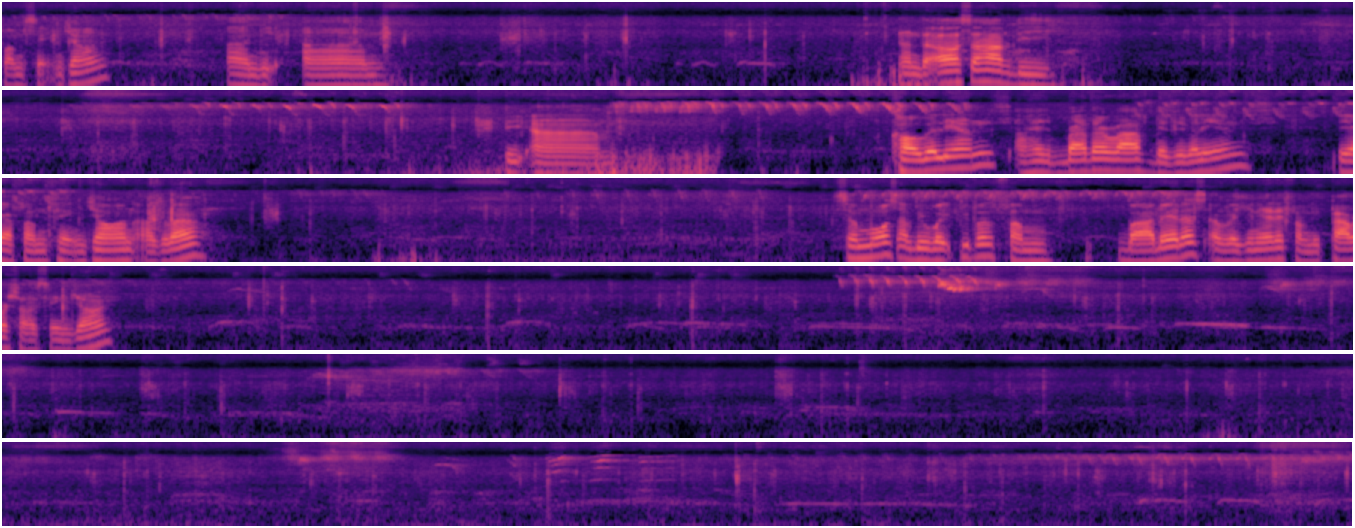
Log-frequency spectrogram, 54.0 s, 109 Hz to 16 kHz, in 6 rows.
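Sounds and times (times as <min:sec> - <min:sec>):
birds calling low notes: 0:00.0 - 0:54.0
footsteps on paved path: 0:00.0 - 0:54.0
high falling bird call: 0:27.8 - 0:39.7, 0:45.0 - 0:54.0.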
